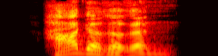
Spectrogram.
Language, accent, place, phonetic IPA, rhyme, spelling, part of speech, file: German, Germany, Berlin, [ˈhaːɡəʁəʁən], -aːɡəʁəʁən, hagereren, adjective, De-hagereren.ogg
- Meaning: inflection of hager: 1. strong genitive masculine/neuter singular comparative degree 2. weak/mixed genitive/dative all-gender singular comparative degree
